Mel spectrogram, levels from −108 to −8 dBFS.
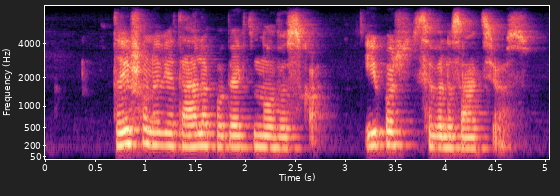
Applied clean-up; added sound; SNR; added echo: none; none; none; reverberation time 0.3 s.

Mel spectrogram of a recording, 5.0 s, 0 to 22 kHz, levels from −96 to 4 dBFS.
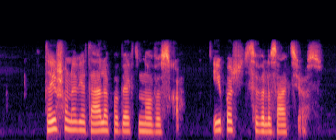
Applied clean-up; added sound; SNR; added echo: none; none; none; none.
